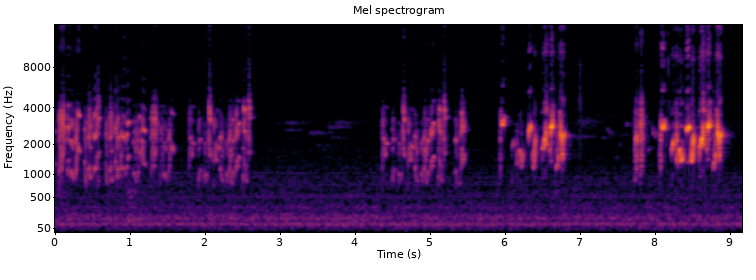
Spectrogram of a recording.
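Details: Common bulbul male song meant to encourage wild birds to sing, mate and build nests: long rippling warbled phrases broken by pauses, ending in loud, clearer fluty notes.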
